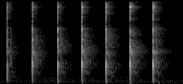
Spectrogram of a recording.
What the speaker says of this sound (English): what I'm doing is just kind of banging these pieces down flat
